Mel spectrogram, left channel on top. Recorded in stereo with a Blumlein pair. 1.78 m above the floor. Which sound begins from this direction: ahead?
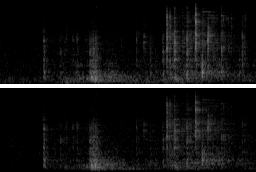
Keys jangling, at 0.4 s.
